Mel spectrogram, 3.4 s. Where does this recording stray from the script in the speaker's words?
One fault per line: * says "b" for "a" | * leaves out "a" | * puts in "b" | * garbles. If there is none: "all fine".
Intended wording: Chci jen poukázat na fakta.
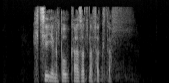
all fine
